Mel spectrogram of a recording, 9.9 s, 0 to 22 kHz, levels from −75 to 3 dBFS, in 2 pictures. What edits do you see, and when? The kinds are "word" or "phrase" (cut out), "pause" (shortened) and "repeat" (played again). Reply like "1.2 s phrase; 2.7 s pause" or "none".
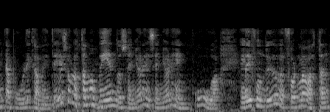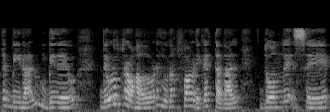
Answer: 3.7 s phrase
